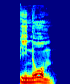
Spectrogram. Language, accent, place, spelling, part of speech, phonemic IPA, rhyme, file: German, Germany, Berlin, Binom, noun, /biˈnoːm/, -oːm, De-Binom.ogg
- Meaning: binomial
